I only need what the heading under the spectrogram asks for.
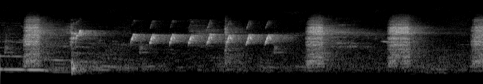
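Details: Ashy drongo song: harsh loud bursts framing a run of about eight evenly spaced ringing chirps, each note short and bright.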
